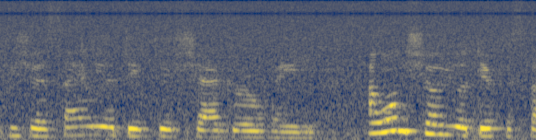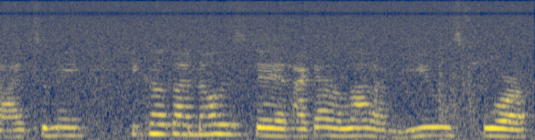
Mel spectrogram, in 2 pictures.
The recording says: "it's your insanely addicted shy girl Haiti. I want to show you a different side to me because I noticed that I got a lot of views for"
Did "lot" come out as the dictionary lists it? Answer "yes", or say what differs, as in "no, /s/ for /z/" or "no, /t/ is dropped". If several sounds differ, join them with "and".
yes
